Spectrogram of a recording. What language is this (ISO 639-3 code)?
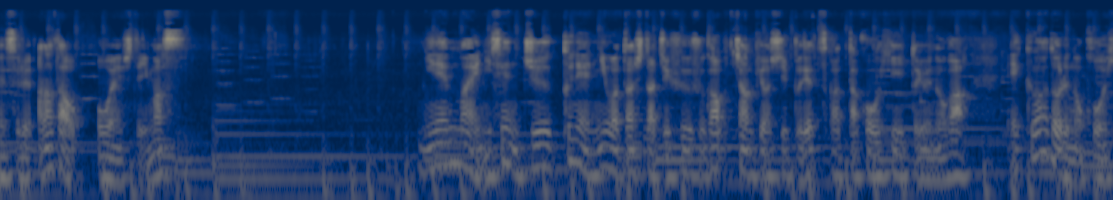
jpn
